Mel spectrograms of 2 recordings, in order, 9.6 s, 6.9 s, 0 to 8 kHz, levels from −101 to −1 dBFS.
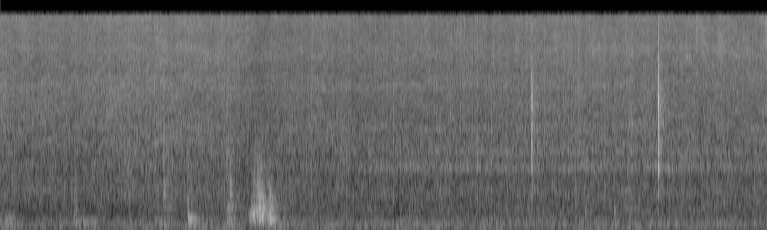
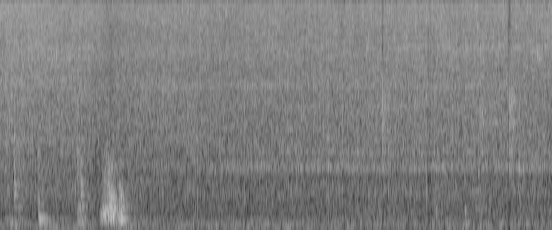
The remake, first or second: first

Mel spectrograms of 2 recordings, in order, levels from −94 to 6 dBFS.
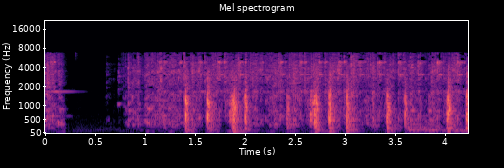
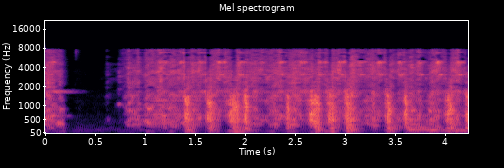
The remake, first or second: second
